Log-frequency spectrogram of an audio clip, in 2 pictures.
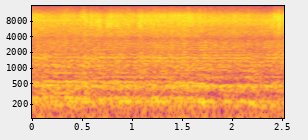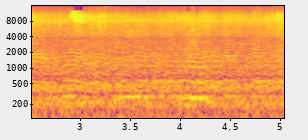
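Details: Honey bees from a 2017 nuc colony, recorded 27 September 2018: a dense, steady hive drone with a low hum and faint tonal bands. The buzzing stays even throughout, with a brief brighter flicker near the middle.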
